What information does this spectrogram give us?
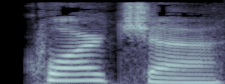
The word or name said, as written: kwartje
